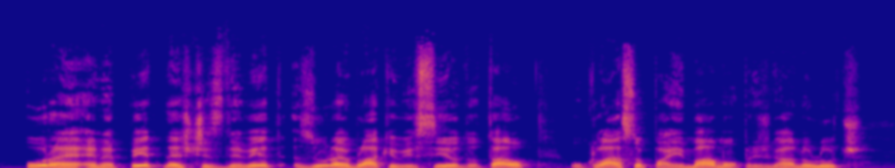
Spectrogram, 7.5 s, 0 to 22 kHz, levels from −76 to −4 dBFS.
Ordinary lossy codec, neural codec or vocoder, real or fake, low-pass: MP3, 96 kbps; none; real; 19.8 kHz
